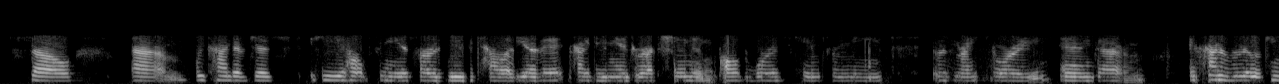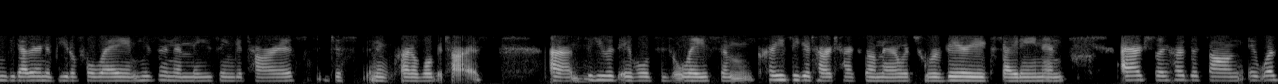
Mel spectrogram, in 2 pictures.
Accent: Palmdale, California, United States; I grew up in Palmdale, Lancaster, which is about an hour and a half from Los Angeles

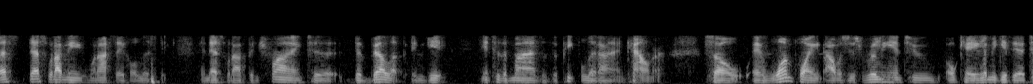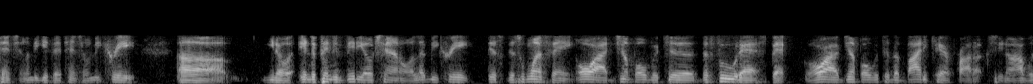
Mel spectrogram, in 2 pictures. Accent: St. Louis, Missouri, United States; St. Louis, originally. St. Louis, Missouri.

